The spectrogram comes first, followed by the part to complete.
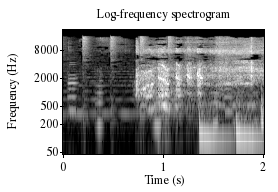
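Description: A car engine cranked by the starter and catching, a little under a second in, over background music with a steady bass-drum beat.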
